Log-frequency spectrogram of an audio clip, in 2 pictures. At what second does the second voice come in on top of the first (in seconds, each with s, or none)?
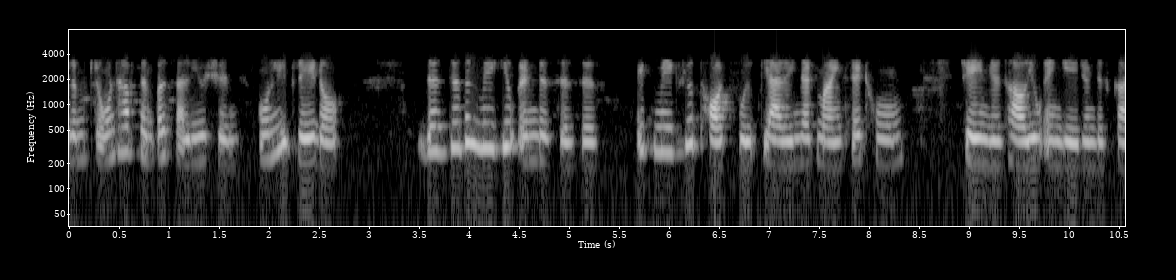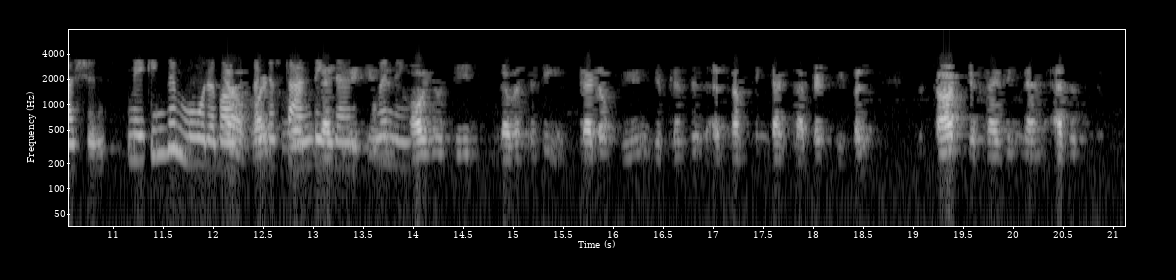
12.1 s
